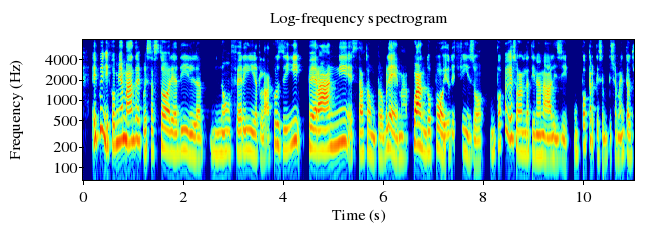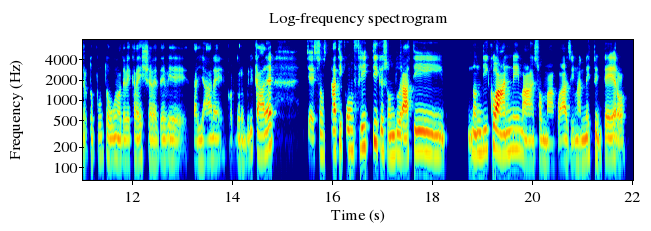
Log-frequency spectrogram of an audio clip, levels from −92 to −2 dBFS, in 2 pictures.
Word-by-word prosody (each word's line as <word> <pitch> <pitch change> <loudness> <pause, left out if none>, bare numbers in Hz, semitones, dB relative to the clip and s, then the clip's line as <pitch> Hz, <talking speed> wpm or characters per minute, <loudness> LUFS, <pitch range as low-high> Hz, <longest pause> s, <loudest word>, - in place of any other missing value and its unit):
E - - 0
quindi 320 - +3
con 215 0 -2
mia 255 +3 +5
madre 255 +1 +5
questa 180 -1 -6
storia 175 -4 +2
del 160 -5 -2
non 170 +1 -4
ferirla 175 -4 -3
così, 230 +5 -2
per 195 -5 +4
anni 210 +7 +6
è 290 - -3
stata 170 0 -2
un 145 -4 -3
problema. 145 -1 -1
Quando 205 -8 +7
poi 160 -6 +2
ho 160 - -7
deciso 150 -6 -7
un 160 - -12
po' 225 +1 -6
perché 290 -7 0
sono 175 - 0
andata 165 -1 -6
in 155 0 -3
analisi, 250 - -1
un 165 0 -12
po' 215 +5 -4
perché 255 - -5
semplicemente 285 +1 -7
a - - 0
un 150 - -10
certo 135 0 -13
punto 145 0 -10
uno 135 -1 -4
deve 130 0 -7
crescere, 130 -2 -6
deve 130 0 -10
tagliare 130 +2 -7
il 155 - -39
cordone 260 0 -14
ombelicale; 215 - +1 0.6
cioè 265 - -6
son 165 -11 -7
stati 175 +6 +1
conflitti 200 +5 -2
che 180 -5 -4
sono 150 -3 -4
durati 305 - +1 0.5
non 160 +1 -2
dico 185 +4 0
anni, 180 +4 +8
ma 165 -7 -1
insomma 125 -3 -7
quasi 130 -1 -3
1 125 - -8
annetto 275 +3 -5
intero. 145 - -1
175 Hz, 165 wpm, -24 LUFS, 150-230 Hz, 0.6 s, anni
